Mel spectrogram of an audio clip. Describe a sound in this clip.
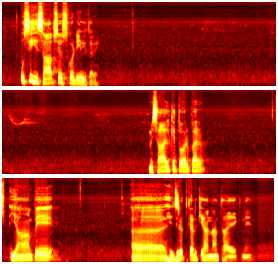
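A man speaks calmly into a microphone, with pauses between phrases.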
